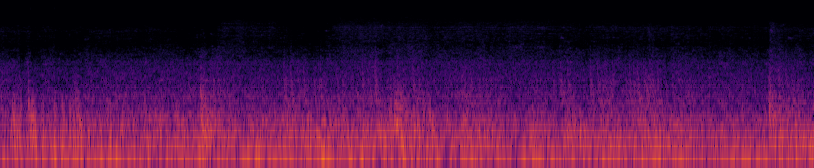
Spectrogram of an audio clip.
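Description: Passenger train running along the line, heard at an open carriage window: a steady low rumble of the running gear with wind buffeting the microphone, and a couple of sharp clacks from the wheels.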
